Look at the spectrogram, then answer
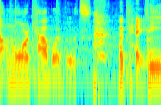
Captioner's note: laughs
